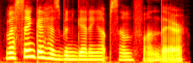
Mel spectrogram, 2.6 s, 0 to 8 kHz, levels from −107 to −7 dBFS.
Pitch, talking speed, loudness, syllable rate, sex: 200 Hz, 185 wpm, -19 LUFS, 5.0 syllables/s, female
